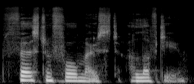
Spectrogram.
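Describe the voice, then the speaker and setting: A woman co-hosting a podcast, talking candidly in short, measured phrases. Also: low-pitched, steady tone, gravelly, warm tone, husky, no room sound. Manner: frank, reflective, speaks in short measured phrases. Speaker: podcast co-host. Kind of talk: candid personal conversation.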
